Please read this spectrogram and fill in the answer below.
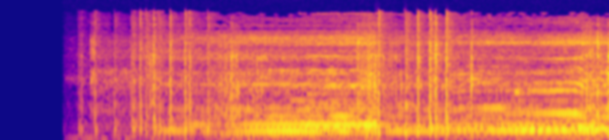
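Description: Fireworks display with bangs and crackling, fading in after a brief silence, with music playing loudly alongside.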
